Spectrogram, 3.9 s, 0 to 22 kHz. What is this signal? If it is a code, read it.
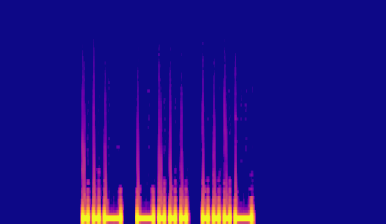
Morse code, heard as a keyed tone, about 22 wpm, 700 Hz. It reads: UBV
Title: All Cut Numbers - 3-Digit 22wpm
